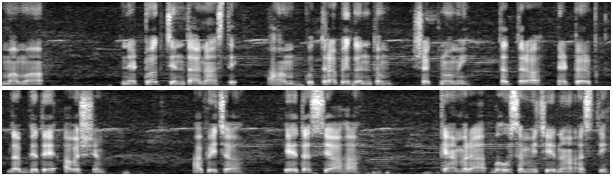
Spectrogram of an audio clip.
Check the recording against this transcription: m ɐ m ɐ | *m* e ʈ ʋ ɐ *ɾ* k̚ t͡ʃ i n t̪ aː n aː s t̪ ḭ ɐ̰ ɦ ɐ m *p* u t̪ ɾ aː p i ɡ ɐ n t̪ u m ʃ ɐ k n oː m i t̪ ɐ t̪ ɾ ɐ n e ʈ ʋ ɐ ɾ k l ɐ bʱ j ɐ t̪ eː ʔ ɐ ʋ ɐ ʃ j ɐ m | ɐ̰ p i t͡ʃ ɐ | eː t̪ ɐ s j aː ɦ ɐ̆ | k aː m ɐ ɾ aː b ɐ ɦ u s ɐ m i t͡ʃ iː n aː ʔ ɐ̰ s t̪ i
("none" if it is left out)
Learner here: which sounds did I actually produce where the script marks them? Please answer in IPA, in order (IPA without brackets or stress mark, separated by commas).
n, ɾ, k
